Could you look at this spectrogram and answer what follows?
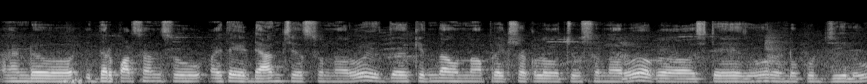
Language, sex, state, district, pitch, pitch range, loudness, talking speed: Telugu, male, Telangana, Nalgonda, 140 Hz, 140-145 Hz, -17 LUFS, 110 wpm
